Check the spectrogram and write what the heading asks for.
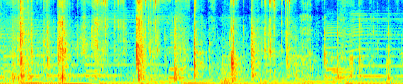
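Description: Background music with a stepping bass line, over light clicks and rustles of a cardboard camera box being opened by hand.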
